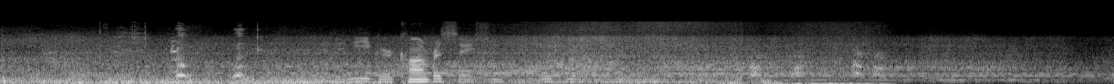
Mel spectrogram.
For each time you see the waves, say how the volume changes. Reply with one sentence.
The waves can be heard from 0.0 to 8.9 s, getting quieter.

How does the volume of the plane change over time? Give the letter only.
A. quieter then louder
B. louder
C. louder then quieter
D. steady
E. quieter
C.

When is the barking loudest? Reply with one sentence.
The volume of the barking peaks at 2 seconds.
